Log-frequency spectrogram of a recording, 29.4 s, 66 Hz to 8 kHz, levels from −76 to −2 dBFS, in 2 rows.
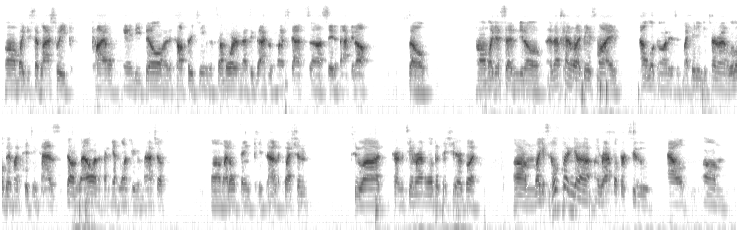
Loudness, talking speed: -29 LUFS, 215 wpm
